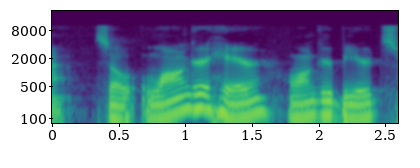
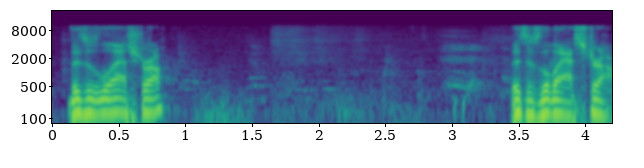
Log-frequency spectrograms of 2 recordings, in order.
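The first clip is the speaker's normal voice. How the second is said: exasperated, fed-up voice at the end of patience; 4 semitones higher than usual. Doing an impression of a general manager about to fire a shift manager. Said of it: "This is an impression of a general manager who is about to fire a shift manager".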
